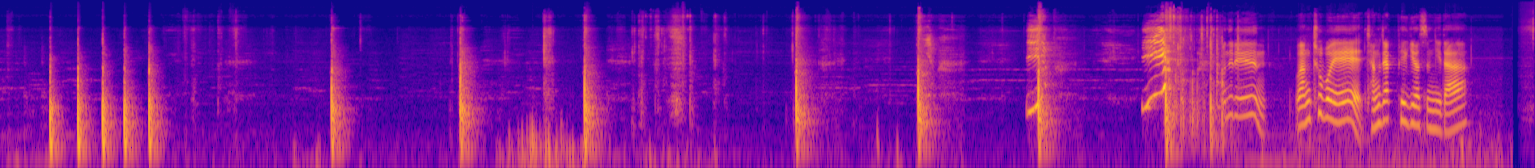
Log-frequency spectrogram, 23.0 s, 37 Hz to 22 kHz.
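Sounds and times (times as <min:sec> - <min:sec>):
axe splitting firewood: 0:05.0 - 0:05.4, 0:06.9 - 0:07.3, 0:08.8 - 0:10.4, 0:11.9 - 0:12.6, 0:13.8 - 0:14.2, 0:15.4 - 0:16.0, 0:17.2 - 0:18.8.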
